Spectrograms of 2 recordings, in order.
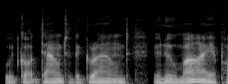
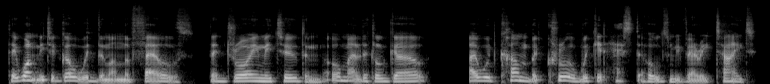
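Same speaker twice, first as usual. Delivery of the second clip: put-on high, pleading child near tears; sobbing plea; 9 semitones higher than usual. Fainting girl pleads with her nurse, high tearful plea. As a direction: strain against the arms holding you, pitched high. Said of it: "writhed in my arms and sobbed".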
